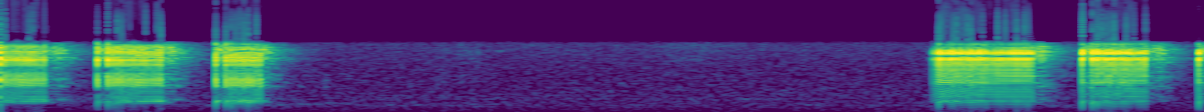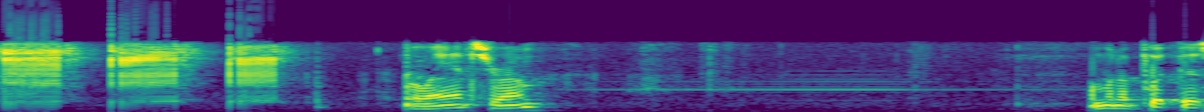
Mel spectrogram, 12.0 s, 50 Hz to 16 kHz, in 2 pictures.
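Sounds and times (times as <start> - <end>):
faint telephone handset tone: 9.0 - 11.0.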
